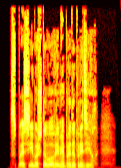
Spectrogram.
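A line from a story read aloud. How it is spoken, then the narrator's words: Hoarse wheeze, dazed. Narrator (Russian): просипел я, стараясь избавиться от звезд в глазах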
